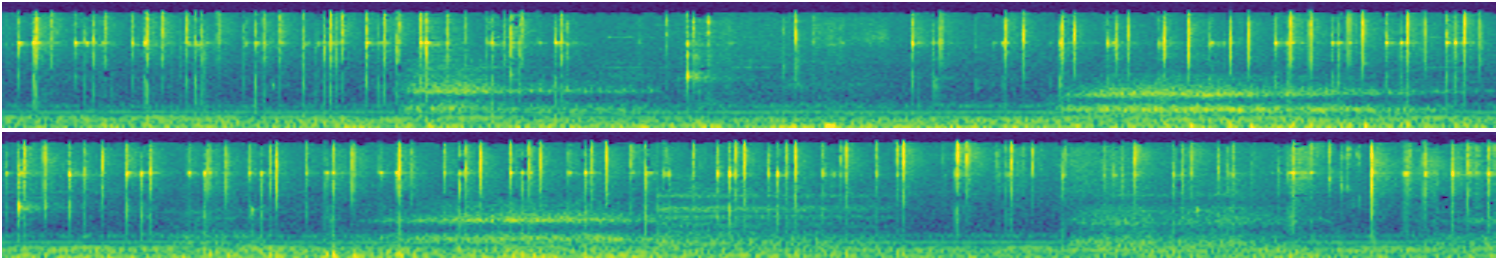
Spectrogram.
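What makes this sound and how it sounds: Long manicured nails tap and scratch along a long, solid, translucent white selenite crystal wand held in both hands close up. Quick, dry, bright clicks come in a dense, irregular stream, with soft scratchy swells over a steady low hum.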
